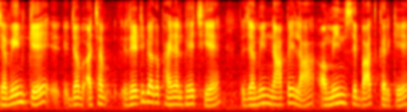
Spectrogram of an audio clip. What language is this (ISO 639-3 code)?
mai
